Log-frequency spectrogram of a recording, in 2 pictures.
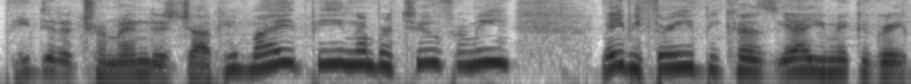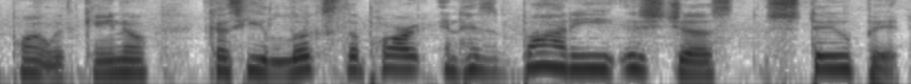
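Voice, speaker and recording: A man's voice: high voice, animated, moderate pace, mellow, faint music behind. A man co-hosting a podcast, chatting casually about movies with slangy, enthusiastic fan talk. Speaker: podcast host. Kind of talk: casual movie review chat.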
